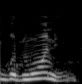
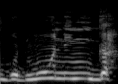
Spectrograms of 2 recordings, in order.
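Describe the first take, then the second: First: The final g sound is pronounced lightly. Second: The final g sound is pronounced strongly. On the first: The speaker calls it right. "Son G a là, li just léger" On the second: The speaker calls it wrong. "Nous just pas dire trop fort. Ou pas dit good morning"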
